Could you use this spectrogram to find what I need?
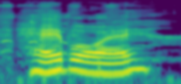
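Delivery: put-on femboy bottom voice. Asking whether the dream voice sounded like this: imitating a femboy bottom voice. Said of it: "Was it like".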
